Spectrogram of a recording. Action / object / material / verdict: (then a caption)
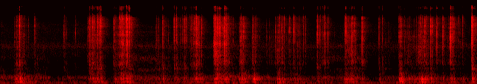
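scrape / small sugar-shelled chocolate candies on a plate / hard sugar shell / none. Fingertips slide and push a pile of small, hard, sugar-shelled M&M's candy-coated chocolates around a grey plate, sorting them by colour. Quick bursts of light, bright clicking and clattering come as the candies knock against each other and the plate, each tick dying away almost instantly, with brief quiet gaps between pushes.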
